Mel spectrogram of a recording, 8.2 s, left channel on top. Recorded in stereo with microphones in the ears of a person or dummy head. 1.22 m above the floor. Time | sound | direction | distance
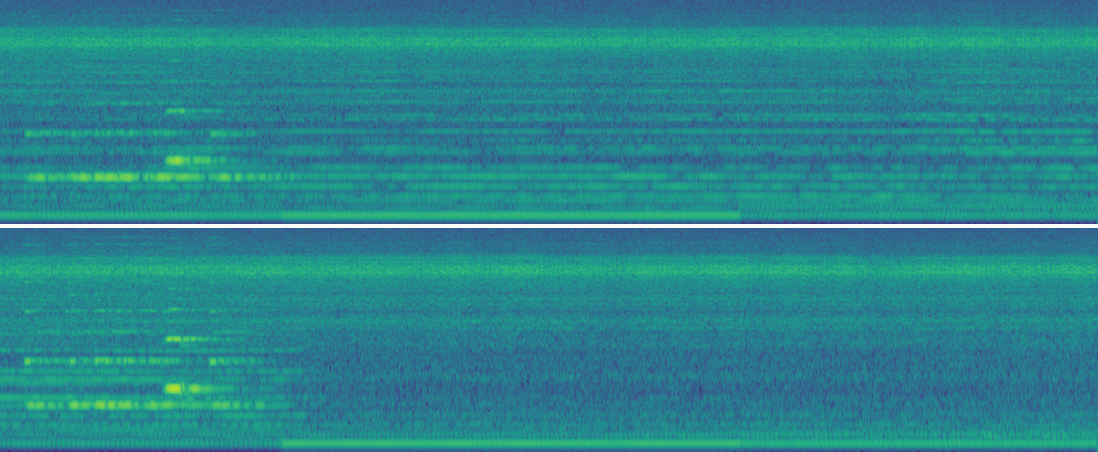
0.2 | a violin | 60° right (ahead or behind) | 1.3 m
